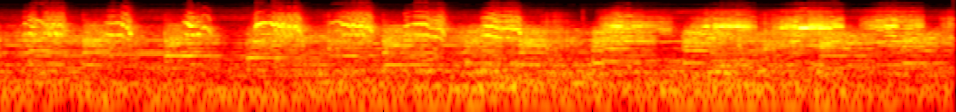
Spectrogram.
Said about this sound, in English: If you can hear the sound of the bird chirping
